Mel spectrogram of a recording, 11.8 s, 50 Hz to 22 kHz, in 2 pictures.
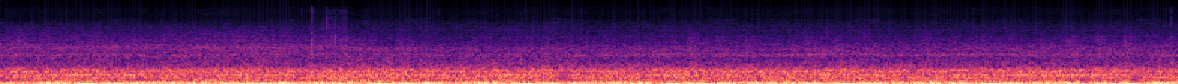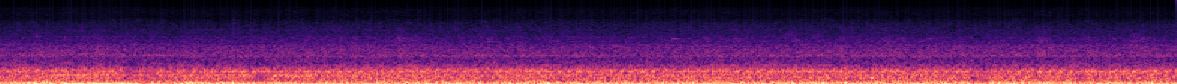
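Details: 2006 Cummins ISX CM870 diesel with a rough idle: deep lumpy beat, roughly eighty pulses a minute, never settling into a steady rhythm.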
